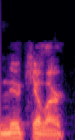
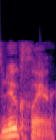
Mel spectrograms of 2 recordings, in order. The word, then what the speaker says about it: nuclear: Bush pronunciation of nuclear. What is that? I don't think I've ever caught this one. That is the wrong pronunciation, Greg. That's the problem. It's nuclear, not nuclear.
